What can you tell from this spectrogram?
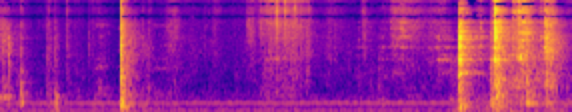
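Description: Dishes and cutlery clattering: a few light clinks, a sharp knock about a second in, then a quick run of clattering near the end, over a faint steady hum.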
